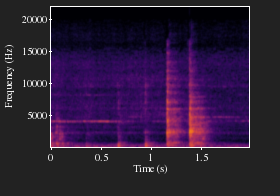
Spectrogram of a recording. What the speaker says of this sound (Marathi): आता मी परतून घेते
